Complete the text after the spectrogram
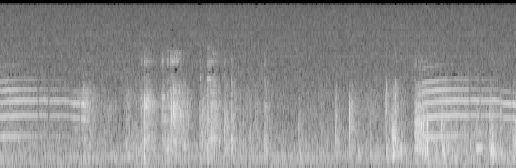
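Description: A cat inside a wall meows in two drawn-out, wavering cries, one at the start and one near the end, with scattered mechanical clicks and creaks between them. There is no talking.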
